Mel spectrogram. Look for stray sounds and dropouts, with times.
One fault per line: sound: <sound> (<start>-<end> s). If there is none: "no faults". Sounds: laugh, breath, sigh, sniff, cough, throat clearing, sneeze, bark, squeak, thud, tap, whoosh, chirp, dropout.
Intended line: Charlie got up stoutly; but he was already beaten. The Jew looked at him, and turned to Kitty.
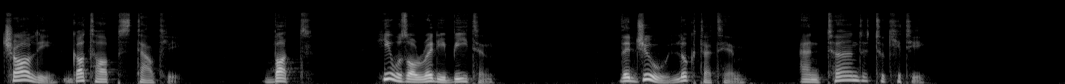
no faults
